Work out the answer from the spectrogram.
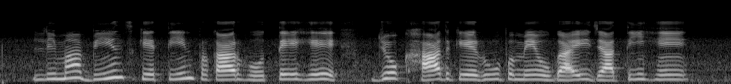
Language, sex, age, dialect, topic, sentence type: Hindi, female, 18-24, Marwari Dhudhari, agriculture, statement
